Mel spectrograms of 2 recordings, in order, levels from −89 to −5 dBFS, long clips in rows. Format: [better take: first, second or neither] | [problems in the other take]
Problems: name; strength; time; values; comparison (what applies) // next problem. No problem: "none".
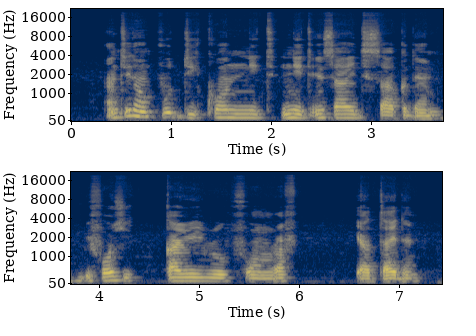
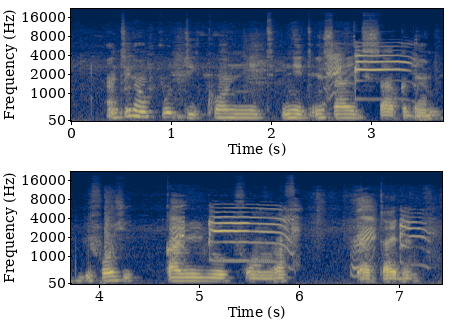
first | background sound (Meow); 3 dB below the speech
